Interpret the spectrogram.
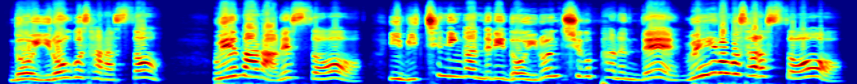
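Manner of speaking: high, loud reproach; anguished angry wailing. Acted. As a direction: sister crying out in outrage. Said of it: "언니가 울부짖으며 저한테 화를 내더라고요". (울부짖듯 화내는 언니)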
